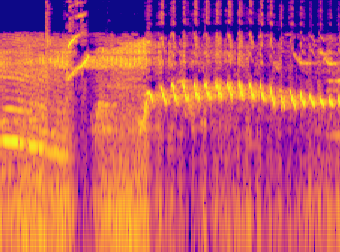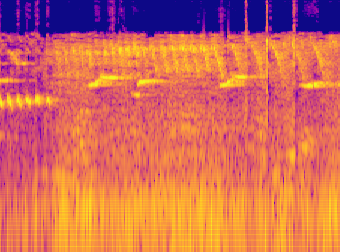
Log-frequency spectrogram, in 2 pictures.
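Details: Provoking song of a fighting white-rumped shama: a falling whistle, then a long rapid trill of chattering notes held for about two seconds, ending in scattered high thin chips and a steady background hum.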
